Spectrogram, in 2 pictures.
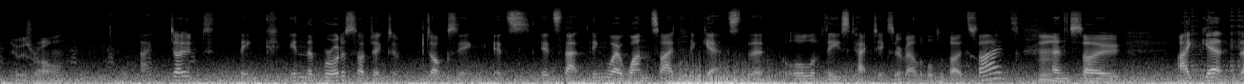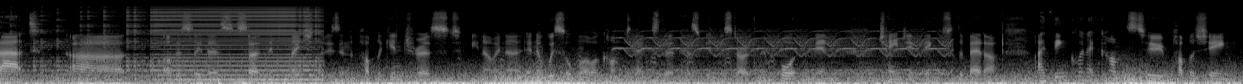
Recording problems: wind noise on the microphone; heavy; 6 dB below the speech
phone ringing; loud; from 12 to 16 s; peak 4 dB above the speech
siren; noticeable; from 19 to 22 s; peak 7 dB below the speech

